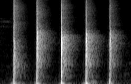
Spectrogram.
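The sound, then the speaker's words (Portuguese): Six sharp hand claps in a steady, evenly spaced rhythm, crisp, like one person clapping alone with no voices over them. “Pá, queria pedir uma hum, salva de palmas, espera aí, espera aí.”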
